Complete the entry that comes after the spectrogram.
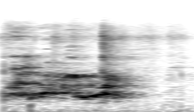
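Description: A pet dog named Rita barks indoors at a squirrel outside, a single close, fairly loud bark-whine that rises and trails off, with no talking.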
